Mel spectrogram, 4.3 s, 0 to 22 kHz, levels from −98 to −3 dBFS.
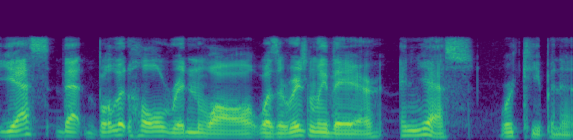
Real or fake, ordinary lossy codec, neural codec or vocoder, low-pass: fake; Opus, 64 kbps; vocoder, 44.1 kHz, 128 mel bands every 512 samples, BigVGAN v2; 7.2 kHz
